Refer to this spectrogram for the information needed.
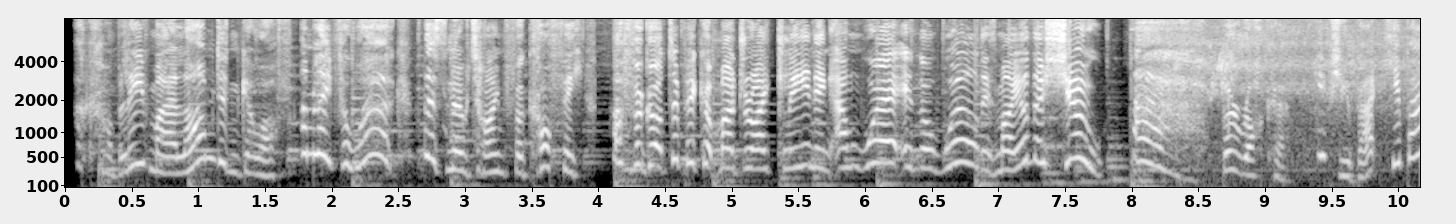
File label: Commercial Showreel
